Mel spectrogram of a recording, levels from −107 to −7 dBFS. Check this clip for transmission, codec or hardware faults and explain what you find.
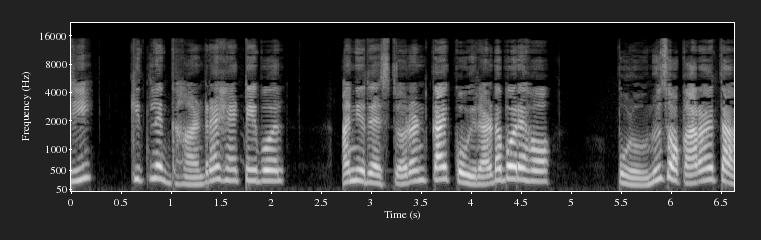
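One codec fault runs through the whole clip. HE-AAC compression, throughout: the treble is likely rebuilt by band replication at roughly 24 kbps, so s sounds turn plainly gritty and lispy.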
